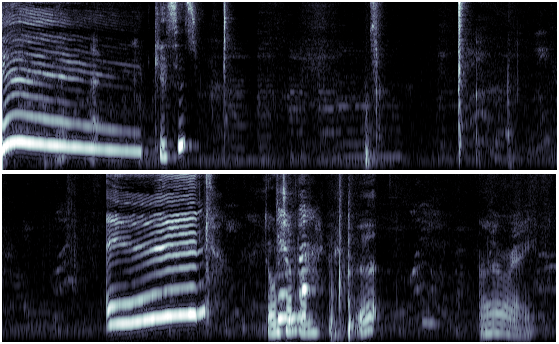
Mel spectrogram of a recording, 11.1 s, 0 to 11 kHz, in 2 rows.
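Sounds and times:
toddler kiss lip smack: 3.6s - 3.9s, 4.5s - 4.8s.

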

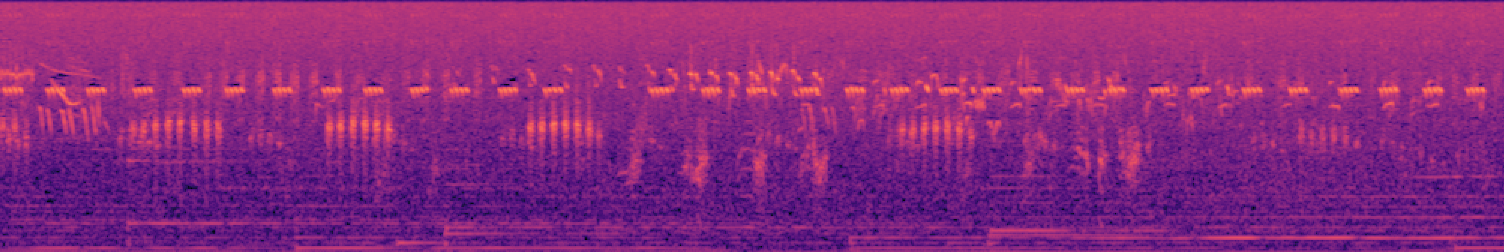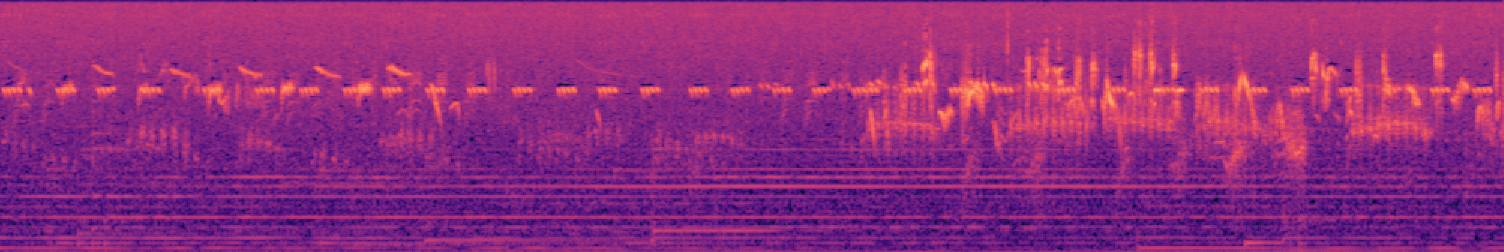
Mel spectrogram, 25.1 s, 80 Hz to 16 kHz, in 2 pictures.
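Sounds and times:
bird chirps: 0.0s - 25.0s
calm ambient music: 0.0s - 25.0s
insect chirping: 0.0s - 25.0s
raspy animal calls: 0.0s - 25.0s.

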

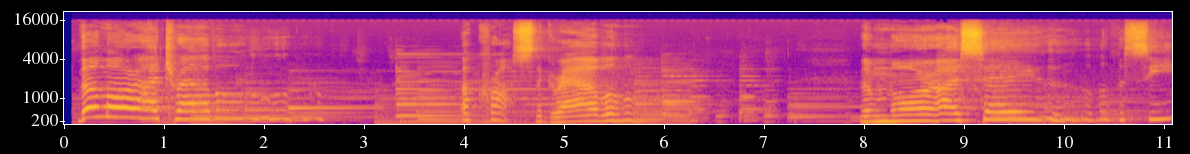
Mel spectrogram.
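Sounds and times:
jazz piano chords: 0.1s - 11.0s
small jazz band: 0.4s - 11.0s.

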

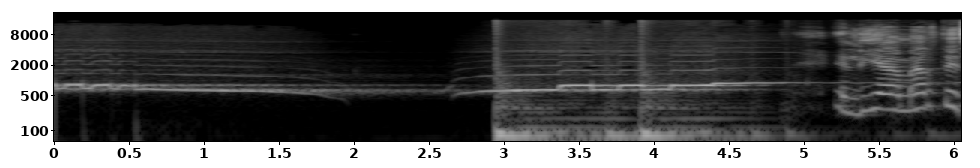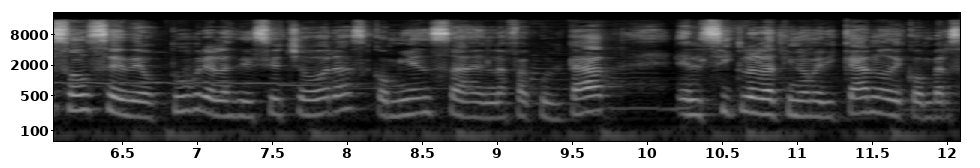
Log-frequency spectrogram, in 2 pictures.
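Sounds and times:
flute-like wind instrument melody: 0.0s - 8.0s
deep bass hit: 3.0s - 5.1s.

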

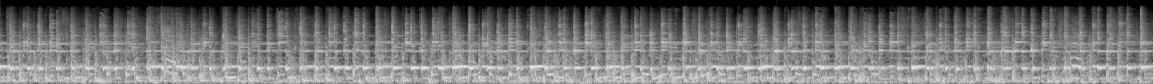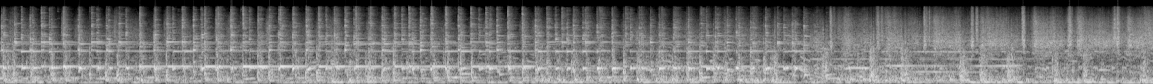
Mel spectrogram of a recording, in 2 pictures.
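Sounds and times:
steady ringing tone: 0.0s - 22.0s
drums: 0.0s - 23.0s.

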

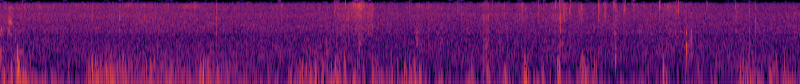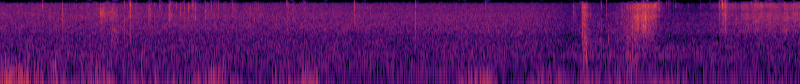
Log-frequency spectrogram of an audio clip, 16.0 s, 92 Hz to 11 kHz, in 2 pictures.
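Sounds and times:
wind buffeting microphone: 0.0s - 16.0s
faint crackles and ticks: 3.3s - 16.0s.

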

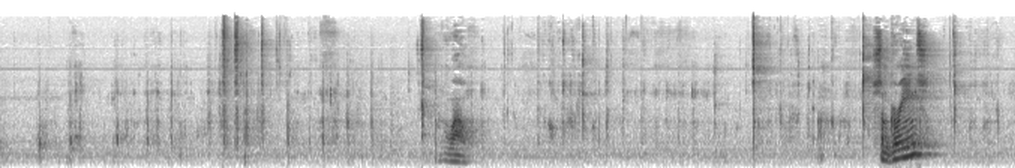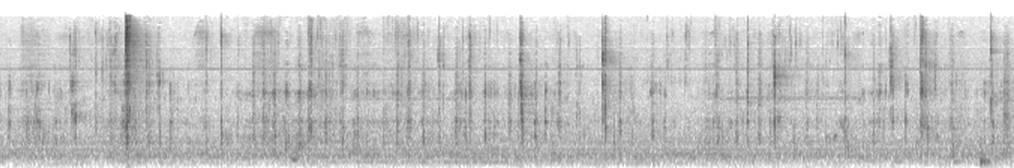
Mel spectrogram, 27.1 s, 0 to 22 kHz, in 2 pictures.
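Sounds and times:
person chewing noodles: 0.4s - 11.6s, 12.6s - 27.0s.

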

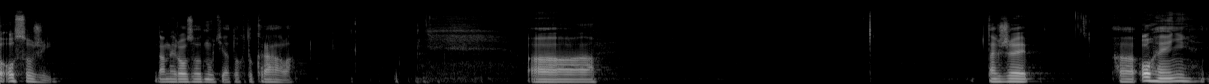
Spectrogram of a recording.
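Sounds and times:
man speaking: 0.0s - 0.6s, 1.6s - 3.0s, 5.3s - 6.1s, 9.9s - 10.4s, 11.2s - 12.0s.

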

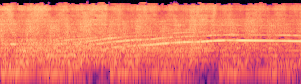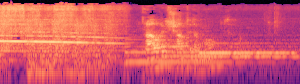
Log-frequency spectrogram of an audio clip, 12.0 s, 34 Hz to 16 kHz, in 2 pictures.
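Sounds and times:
loud engine whining: 0.0s - 8.9s.

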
